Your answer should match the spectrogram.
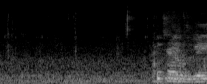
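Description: Faint clicks and small table noises of people eating by hand, then a voice speaking briefly near the end.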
